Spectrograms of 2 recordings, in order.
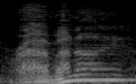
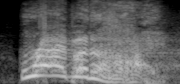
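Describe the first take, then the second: First: Questioning. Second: "Rabboni!" called out high and loud; joyful cry. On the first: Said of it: "Or did she go". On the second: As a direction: burst out "Rabboni!" in sudden recognition. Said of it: "I think she went". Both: Shown as a demonstration.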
